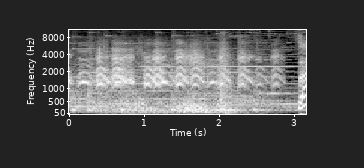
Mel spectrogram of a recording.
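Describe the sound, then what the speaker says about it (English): Cartoon crows in a farmer's garden caw repeatedly in a fast, rhythmic series of loud, close harsh calls, ending with a sudden thump. "You even scared those pesky crows away."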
